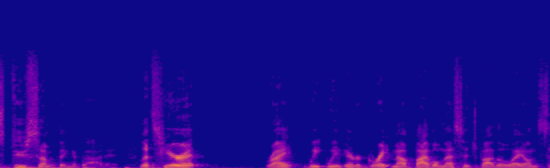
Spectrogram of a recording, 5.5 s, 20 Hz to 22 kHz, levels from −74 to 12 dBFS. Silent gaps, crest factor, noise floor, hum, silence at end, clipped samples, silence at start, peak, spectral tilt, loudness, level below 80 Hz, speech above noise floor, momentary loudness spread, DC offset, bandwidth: none; 22 dB; -67 dBFS; none; 0 s; under 0.1%; 0 s; -8 dBFS; -5.5 dB/octave; -29 LUFS; -68 dBFS; 38 dB; 18 LU; under 0.1%; 15.5 kHz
